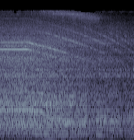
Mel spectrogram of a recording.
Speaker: Okay, the spindle button works fine, as you can hear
